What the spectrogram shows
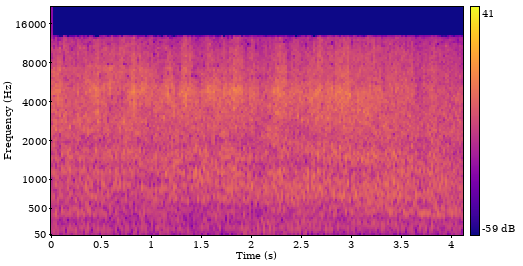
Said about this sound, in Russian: Техника проходит контрольную обкатку. В деле проверяют все системы, как работают гусеницы, двигатель, тормоза.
